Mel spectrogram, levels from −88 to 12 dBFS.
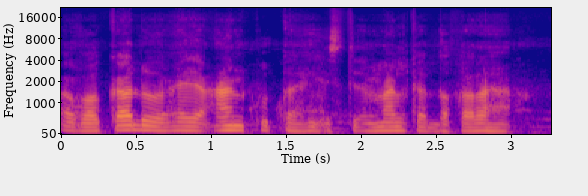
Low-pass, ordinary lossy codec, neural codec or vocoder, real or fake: none; none; codec, 44.1 kHz, 3.4 kbps, Pupu-Codec; fake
